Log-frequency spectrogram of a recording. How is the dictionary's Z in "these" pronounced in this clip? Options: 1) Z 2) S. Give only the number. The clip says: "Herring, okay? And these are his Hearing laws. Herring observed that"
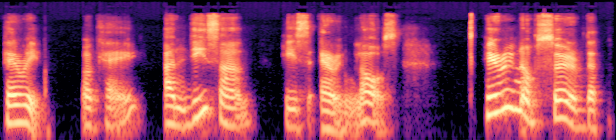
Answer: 2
